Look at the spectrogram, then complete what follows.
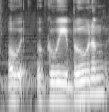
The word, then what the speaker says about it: Okwuegbunam: They already have Albert Okwuegbunam, which apparently Okwuegbunam is the proper way of pronouncing that, so I do apologize for mispronouncing that for so long.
